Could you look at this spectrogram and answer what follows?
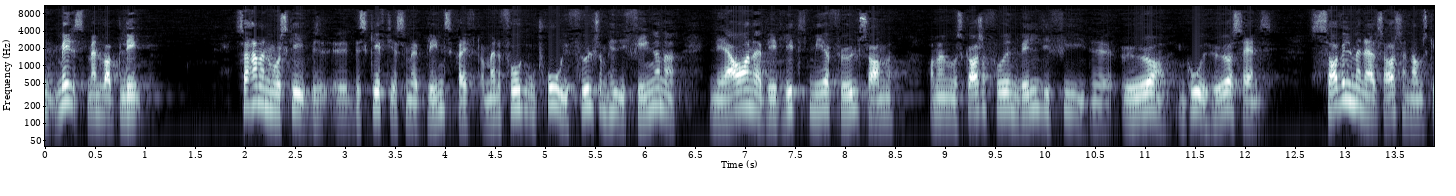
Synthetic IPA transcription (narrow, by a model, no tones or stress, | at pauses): nmen̰smænʋɑ̈b̥le̝n̰ | sɒ̽ɦɑ̈mænmɒ̽sɡ̥e̝̰ːbb̥e̝sɡ̥efd̥ið̩ˠsameb̥le̝nsɡ̥ʁɛfd̥ɒ̽mænhɑ̈fɔ̽ːð̩ˠenut͡sʰʁo̝̰ːliføːlsɒ̽mɦe̝ð̰ˠife̝ŋɐnə | næɐʊɐnəæɐb̥le̝ð̥̩ˠle̝d̥me̝ːɐføːlsɒ̽mə | ʔɒ̽mænmo̽sɡ̥e̝ːɒ̽s̬hɑfɔ̽ːð̩ˠe̝nʋeld̥ifḭːnøːɐe̝nɡ̥o̝̰ːð̩̰ˠɦøːɐsæn̰s | sɒ̽ʋe̝ləmænæl̰sɒ̽ɒ̽sənɒmɒsɡ̥e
